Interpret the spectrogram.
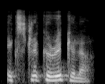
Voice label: "extracurricular", Indian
